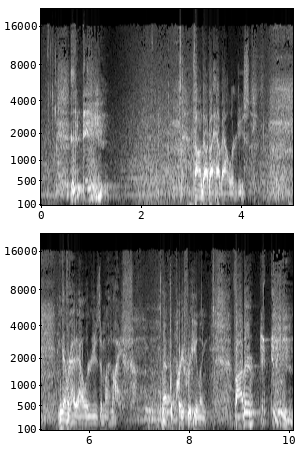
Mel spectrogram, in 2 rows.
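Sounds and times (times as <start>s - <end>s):
person coughing: 0.4s - 1.4s, 9.4s - 10.0s
speech: 0.6s - 1.3s, 3.1s - 10.0s.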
